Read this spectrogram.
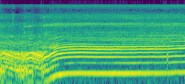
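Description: A chainsaw idles with a steady buzz.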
